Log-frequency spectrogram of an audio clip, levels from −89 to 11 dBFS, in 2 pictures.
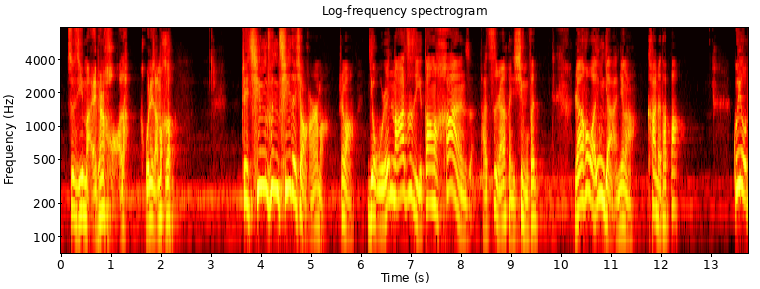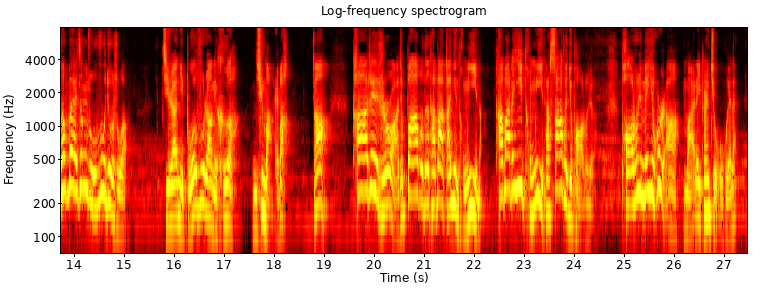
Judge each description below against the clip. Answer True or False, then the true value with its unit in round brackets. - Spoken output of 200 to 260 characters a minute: True (250 characters per minute)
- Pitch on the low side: False (200 Hz)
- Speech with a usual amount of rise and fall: False (7.3 semitones)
